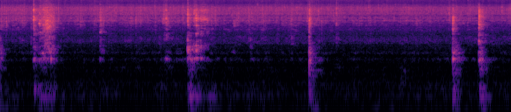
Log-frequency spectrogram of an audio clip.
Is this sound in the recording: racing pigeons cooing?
no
